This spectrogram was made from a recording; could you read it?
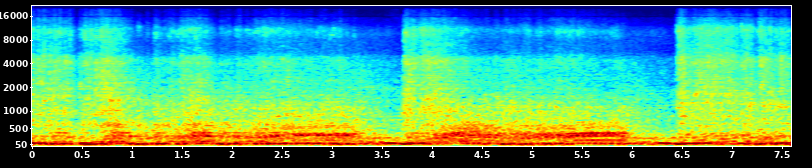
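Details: Freshly built V8 in an S15 on its first start, throttle cable operated by hand, before exhaust is built: deep rumble rising and falling with throttle blips, catching cleanly each time; normal running.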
